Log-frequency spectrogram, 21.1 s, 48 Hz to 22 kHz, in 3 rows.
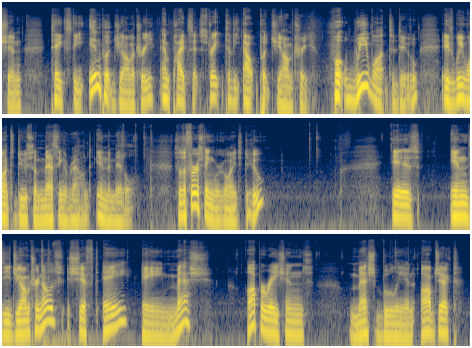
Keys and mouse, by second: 13.0 click, 14.6 shift+a.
